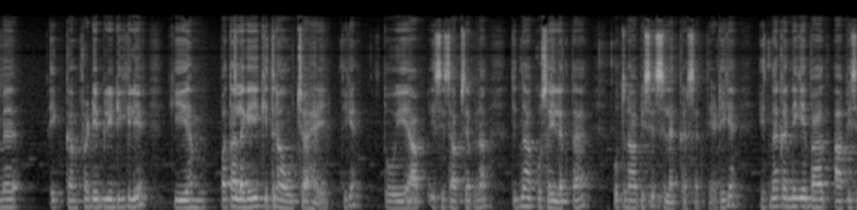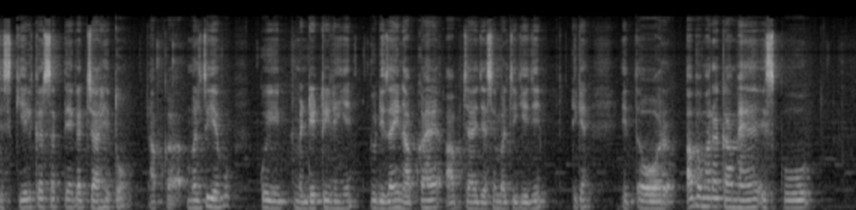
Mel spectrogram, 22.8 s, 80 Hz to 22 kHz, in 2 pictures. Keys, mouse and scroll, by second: 8.6-11.1 middle drag, 11.1 s, 13.7-16.8 middle drag, 17.3-20.3 middle drag.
